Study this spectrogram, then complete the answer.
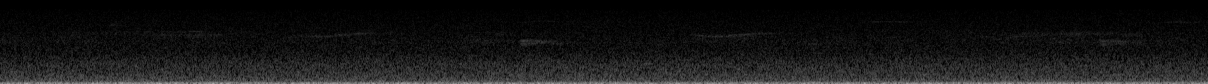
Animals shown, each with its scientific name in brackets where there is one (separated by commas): Scarlet Tanager (Piranga olivacea), Eastern Wood-Pewee (Contopus virens)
